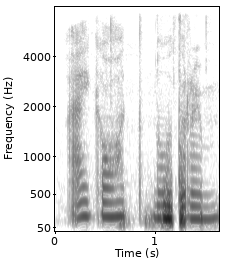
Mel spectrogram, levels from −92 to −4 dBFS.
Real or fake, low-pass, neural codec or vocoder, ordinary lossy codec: real; 7.2 kHz; none; none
